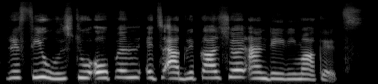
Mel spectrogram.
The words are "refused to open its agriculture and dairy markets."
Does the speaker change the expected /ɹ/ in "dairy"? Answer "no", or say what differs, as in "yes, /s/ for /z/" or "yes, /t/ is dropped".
yes, /l/ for /ɹ/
